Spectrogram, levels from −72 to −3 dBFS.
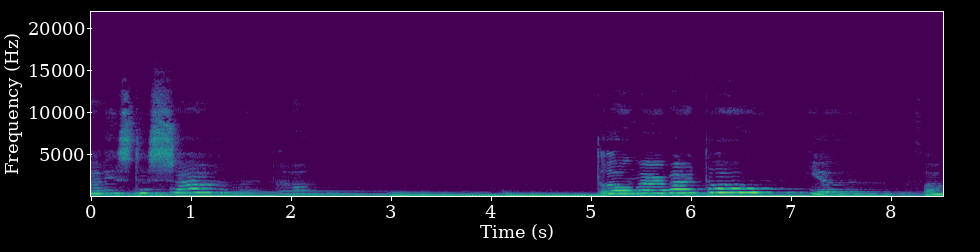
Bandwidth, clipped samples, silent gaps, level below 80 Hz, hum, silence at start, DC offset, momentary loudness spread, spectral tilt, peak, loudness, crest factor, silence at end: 14.5 kHz; under 0.1%; none; -44 dBFS; none; 0 s; under 0.1%; 14 LU; -5.5 dB/octave; -12 dBFS; -29 LUFS; 16 dB; 0 s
